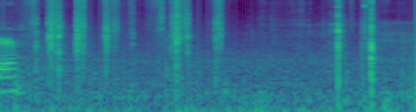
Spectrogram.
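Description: A tarot deck being shuffled by hand: a run of quick card flicks and riffles, thinning out toward the end.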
